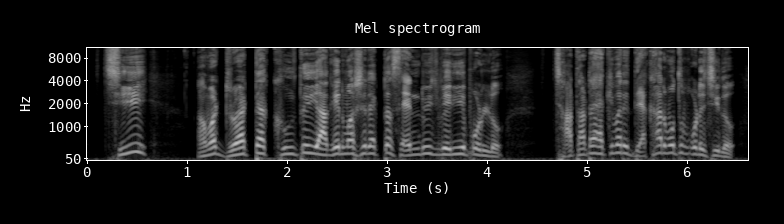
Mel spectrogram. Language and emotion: Bengali, disgusted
